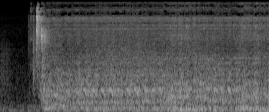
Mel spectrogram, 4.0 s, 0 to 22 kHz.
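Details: 25-year-old Volvo mechanical diesels on a 2000 Pursuit 3400 boat, first start after a long cold winter: quiet, then it catches quickly into a rough, low diesel clatter and settles into a steady idle. Clean cold start.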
